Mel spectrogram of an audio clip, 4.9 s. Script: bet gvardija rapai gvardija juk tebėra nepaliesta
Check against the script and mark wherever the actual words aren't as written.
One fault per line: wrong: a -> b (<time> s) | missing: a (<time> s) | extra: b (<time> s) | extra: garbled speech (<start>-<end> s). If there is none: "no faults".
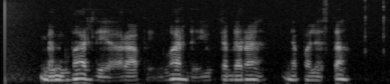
no faults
